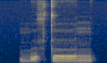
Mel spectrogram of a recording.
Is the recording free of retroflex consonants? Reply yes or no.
yes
